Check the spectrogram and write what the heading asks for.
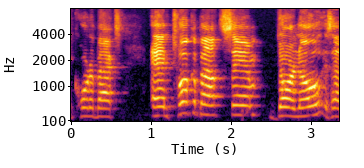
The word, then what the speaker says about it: Darnold: And talk about Sam Darnold. Is that how you pronounce it, Brad?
